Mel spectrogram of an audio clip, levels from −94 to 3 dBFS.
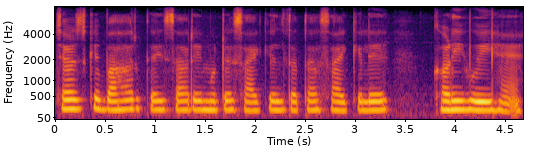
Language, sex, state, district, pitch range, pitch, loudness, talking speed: Hindi, female, Bihar, Vaishali, 185-195 Hz, 190 Hz, -15 LUFS, 155 wpm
